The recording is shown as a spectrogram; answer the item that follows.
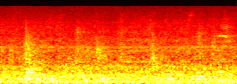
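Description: Quiet hall tone with a steady low electrical hum and a few faint ticks.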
